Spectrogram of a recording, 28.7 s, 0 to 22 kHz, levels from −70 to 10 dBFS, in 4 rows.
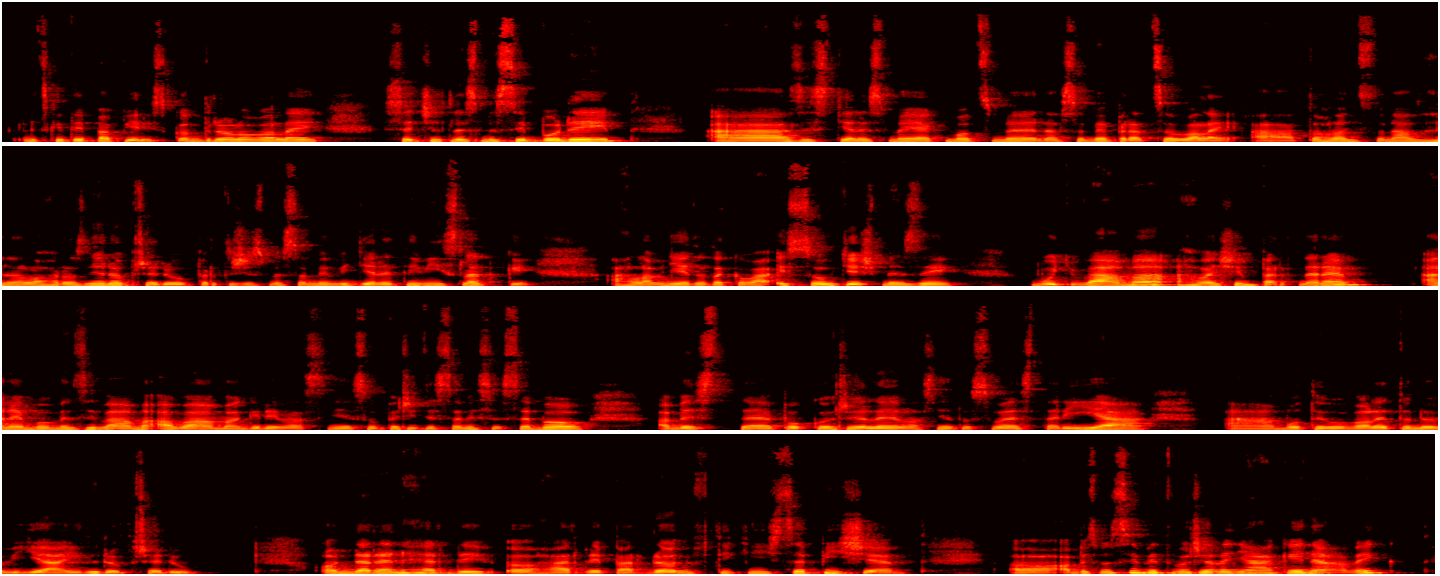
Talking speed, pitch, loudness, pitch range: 180 wpm, 195 Hz, -24 LUFS, 180-210 Hz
